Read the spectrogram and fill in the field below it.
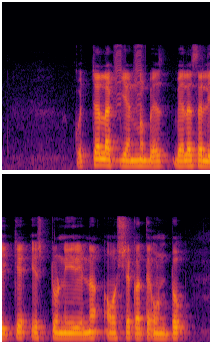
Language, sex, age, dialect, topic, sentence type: Kannada, male, 60-100, Coastal/Dakshin, agriculture, question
